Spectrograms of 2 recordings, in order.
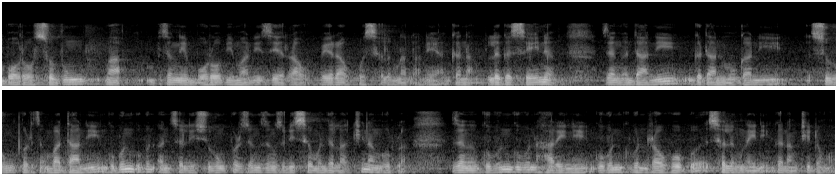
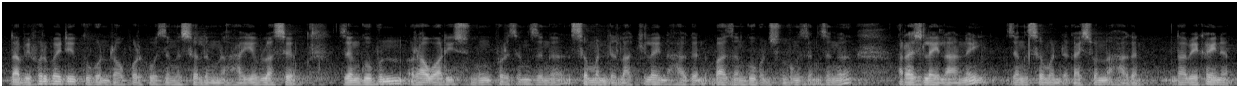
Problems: low volume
